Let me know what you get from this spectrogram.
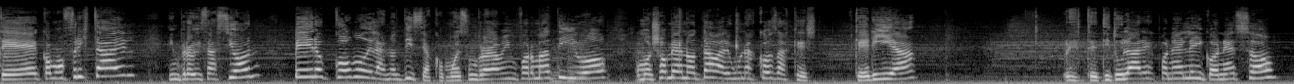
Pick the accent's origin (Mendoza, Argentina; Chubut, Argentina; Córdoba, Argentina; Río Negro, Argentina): Chubut, Argentina; Trelew; now in Buenos Aires, Argentina; Soy de Trelew.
